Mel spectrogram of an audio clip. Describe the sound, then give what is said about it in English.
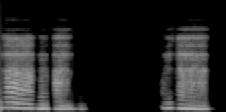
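Audible, voiced out-breaths through the mouth during a calming breathwork exercise: two long, moaning sighs, each with a brief break, separated by a quiet pause for the in-breath through the nose. “So in through the nose, out through the mouth with sound.”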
